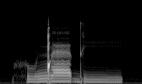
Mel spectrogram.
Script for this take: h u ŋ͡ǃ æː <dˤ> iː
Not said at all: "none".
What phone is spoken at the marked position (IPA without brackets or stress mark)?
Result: d̪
